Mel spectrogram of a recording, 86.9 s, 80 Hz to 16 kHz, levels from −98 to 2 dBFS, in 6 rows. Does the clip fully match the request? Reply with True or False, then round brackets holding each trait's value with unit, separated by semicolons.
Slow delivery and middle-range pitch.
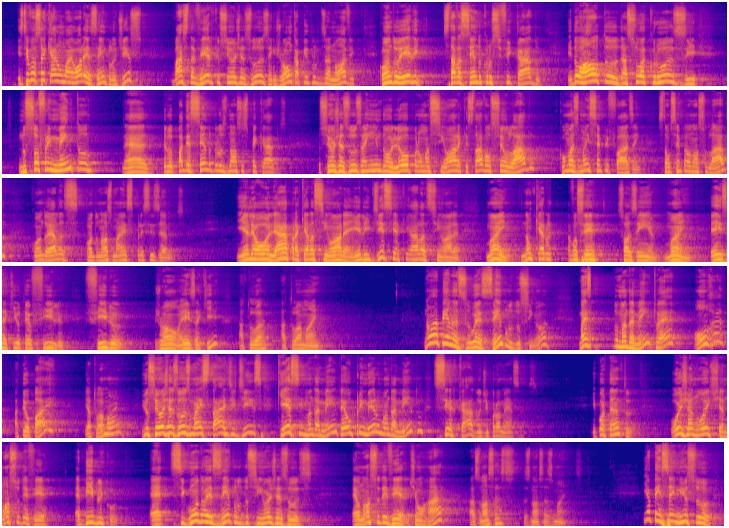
True (115 wpm; 180 Hz)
